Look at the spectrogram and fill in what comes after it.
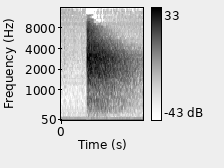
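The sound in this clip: Gunshot effect in an Italian song, a single sharp crack followed by a hissing decay that fades over about a second.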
